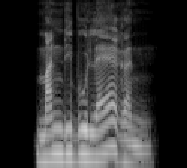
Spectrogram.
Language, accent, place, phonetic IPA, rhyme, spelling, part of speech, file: German, Germany, Berlin, [mandibuˈlɛːʁən], -ɛːʁən, mandibulären, adjective, De-mandibulären.ogg
- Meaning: inflection of mandibulär: 1. strong genitive masculine/neuter singular 2. weak/mixed genitive/dative all-gender singular 3. strong/weak/mixed accusative masculine singular 4. strong dative plural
